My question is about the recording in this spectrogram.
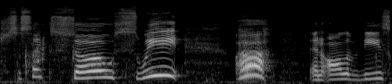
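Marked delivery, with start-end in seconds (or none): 0.0-1.8 high, loud squeal of delight over the card; gushing delight. Real, not acted. Gushing over a fan's sweet handmade card, high delighted squeal. Reading kind handmade cards aloud. 2.3-2.7 short, high, loud "Ah!" squeal of joy; a burst of happy squealing; delighted squeal. Real, not acted. Overwhelmed by a kind card, loud happy squeal. Reacting to sweet cards.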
